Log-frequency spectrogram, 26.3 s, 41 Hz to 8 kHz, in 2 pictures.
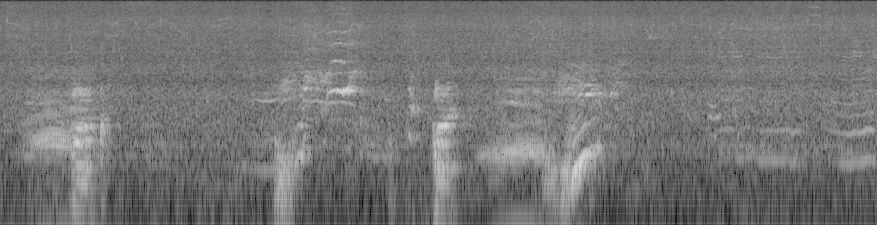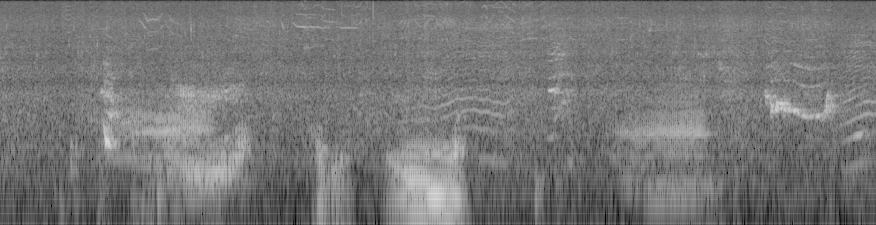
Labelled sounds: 1.1	1.4	humpback whale, 0.84 to 1.1 kHz
1.6	1.8	Pacific white-sided dolphin, 3.3 to 3.7 kHz
4.2	5.4	humpback whale, 0.78 to 3.9 kHz
8.6	9.1	humpback whale, 0.78 to 1.2 kHz
11.5	11.8	humpback whale, 2.0 to 2.2 kHz
12.6	13.0	humpback whale, 2.0 to 2.2 kHz
14.6	15.0	humpback whale, 0.78 to 1.0 kHz
15.3	15.6	Pacific white-sided dolphin, 4.8 to 5.2 kHz
15.8	16.9	humpback whale, 0.78 to 1.2 kHz
17.5	18.5	Pacific white-sided dolphin, 3.8 to 4.9 kHz
20.1	21.3	Pacific white-sided dolphin, 3.0 to 6.9 kHz
21.5	21.8	humpback whale, 1.2 to 1.5 kHz
24.6	25.6	humpback whale, 0.78 to 1.8 kHz
25.9	26.2	humpback whale, 1.9 to 3.0 kHz

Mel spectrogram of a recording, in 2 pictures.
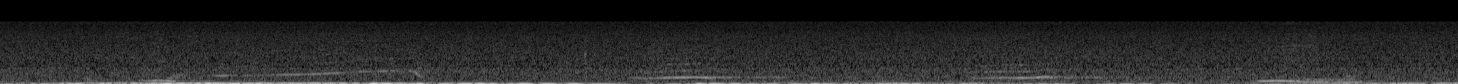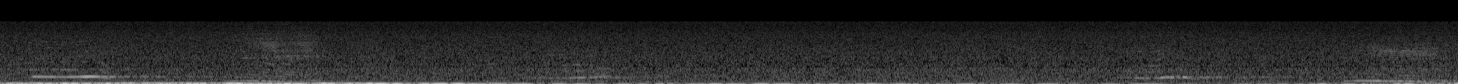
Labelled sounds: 12.8	13.1	humpback whale, 2.2 to 2.4 kHz
28.3	28.8	humpback whale, 1.4 to 2.0 kHz

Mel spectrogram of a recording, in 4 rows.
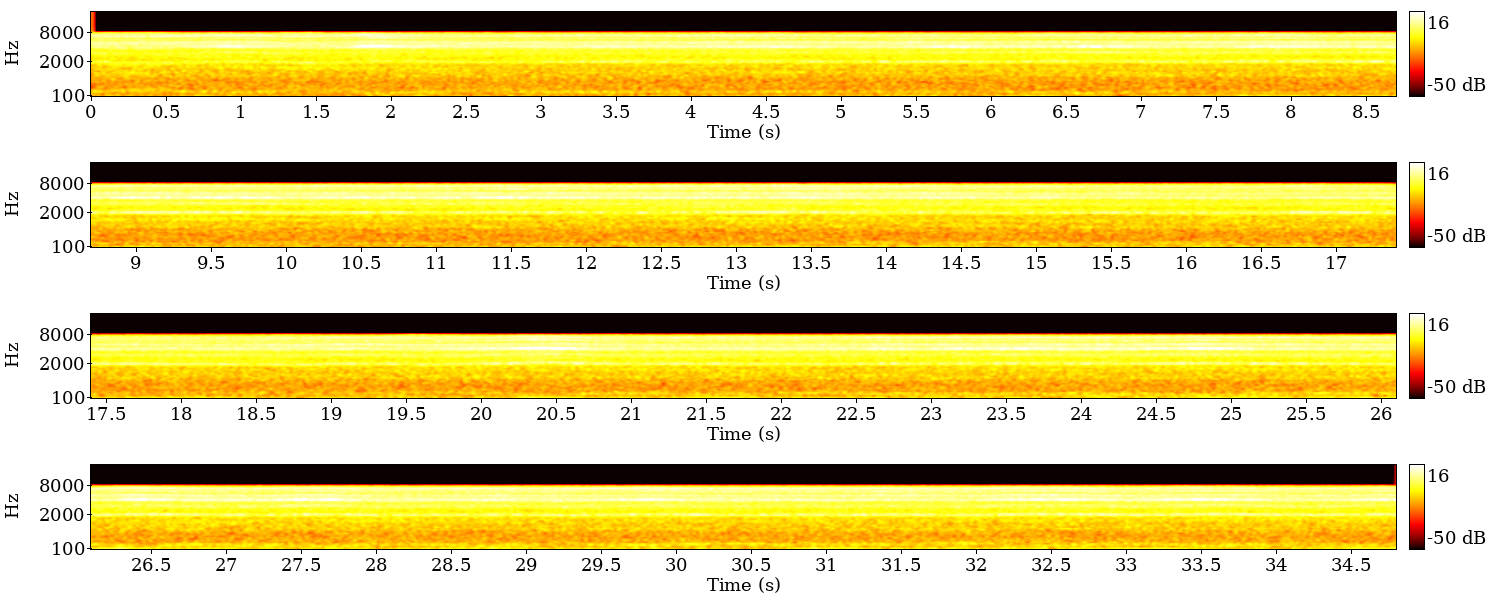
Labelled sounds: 12.8	13.6	vessel noise, 2.0 to 3.2 kHz

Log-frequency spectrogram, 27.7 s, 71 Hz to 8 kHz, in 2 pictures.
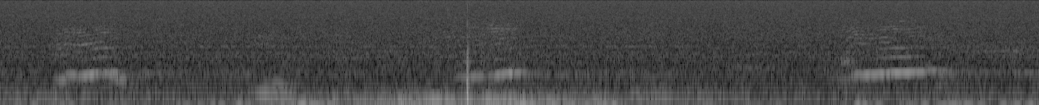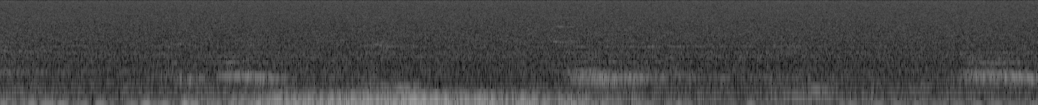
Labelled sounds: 0.9	1.5	humpback whale, 0.83 to 1.2 kHz
6.5	6.9	humpback whale, 2.0 to 2.3 kHz
11.7	12.1	humpback whale, 0.86 to 1.0 kHz

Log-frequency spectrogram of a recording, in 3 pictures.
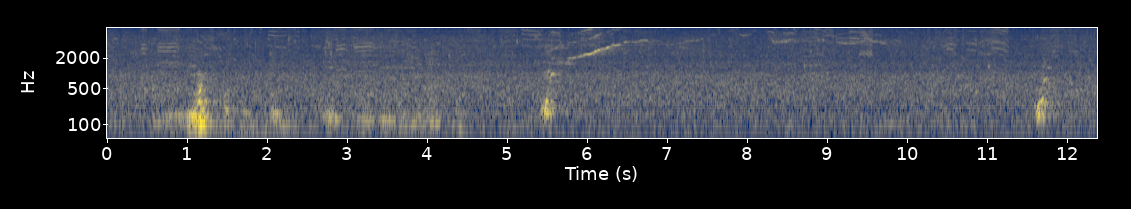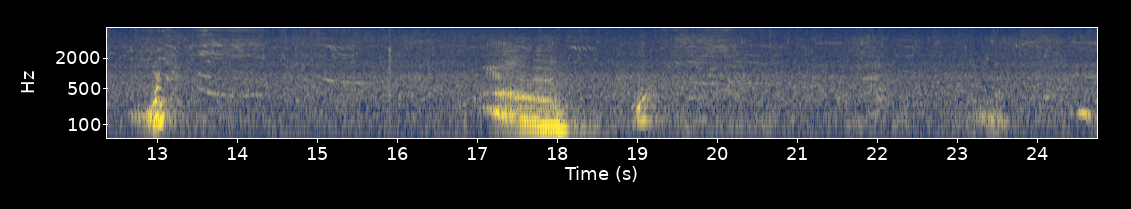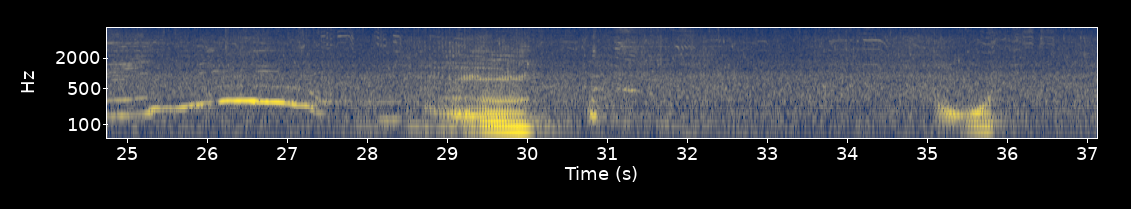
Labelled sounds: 0.5	1.5	Pacific white-sided dolphin, 1.6 to 7.8 kHz
2.0	2.3	Pacific white-sided dolphin, 5.4 to 6.8 kHz
3.0	3.4	Pacific white-sided dolphin, 2.7 to 7.4 kHz
5.2	7.0	Pacific white-sided dolphin, 2.8 to 7.2 kHz
5.6	6.5	humpback whale, 1.5 to 3.8 kHz
8.3	9.5	Pacific white-sided dolphin, 3.8 to 6.4 kHz
11.0	11.3	Pacific white-sided dolphin, 2.7 to 3.2 kHz
13.4	14.2	humpback whale, 2.1 to 5.9 kHz
14.9	15.2	Pacific white-sided dolphin, 4.7 to 5.0 kHz
15.0	15.4	humpback whale, 2.7 to 3.7 kHz
17.0	17.3	humpback whale, 1.0 to 1.4 kHz
18.1	18.5	Pacific white-sided dolphin, 2.8 to 3.5 kHz
19.8	21.6	Pacific white-sided dolphin, 3.2 to 7.6 kHz
23.7	24.0	humpback whale, 3.3 to 4.2 kHz
24.6	25.3	humpback whale, 1.5 to 4.1 kHz
26.4	26.9	humpback whale, 1.1 to 2.8 kHz
29.1	29.8	humpback whale, 1.8 to 2.5 kHz
34.0	34.5	Pacific white-sided dolphin, 2.9 to 4.6 kHz
35.6	35.9	Pacific white-sided dolphin, 3.7 to 4.1 kHz

